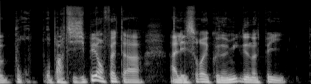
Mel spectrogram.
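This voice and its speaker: The recording is very clean and the background silent. A man speaks very fast. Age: 30s. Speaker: business transfer consultant. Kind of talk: radio interview. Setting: radio studio. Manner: hesitant, with repetitions.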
